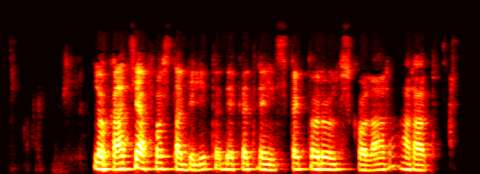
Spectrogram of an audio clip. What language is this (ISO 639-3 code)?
ron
